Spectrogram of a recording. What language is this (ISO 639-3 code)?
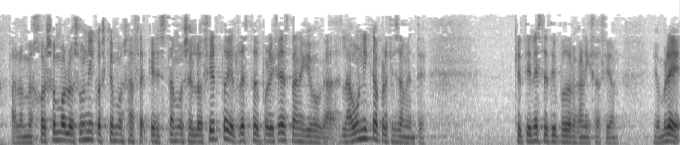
spa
